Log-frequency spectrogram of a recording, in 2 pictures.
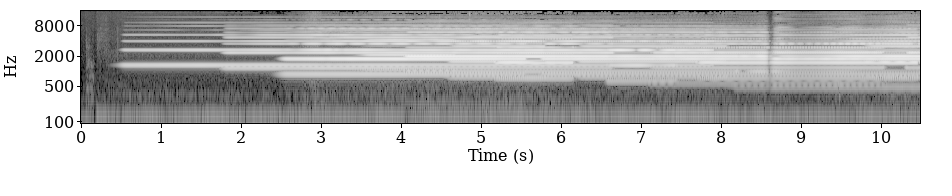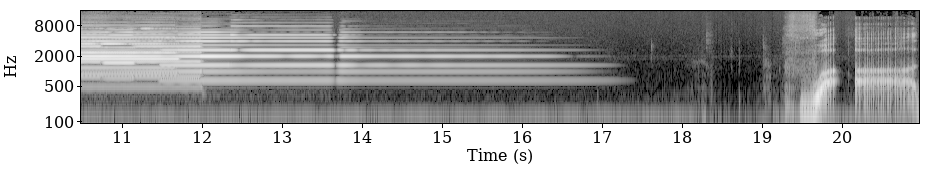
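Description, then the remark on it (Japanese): A sho Japanese mouth organ, its bundled pipes set in a bowl-shaped base decorated with lacquer maki-e showing a phoenix, sustains a shimmering cluster of bright, steady tones for about twelve seconds, the chord shifting slightly before fading away, followed by a brief voice near the end. “確かになんか天から光が降り注いできたような僕初めて生でこのショーの音聞きましたけどいいもんですねとってもこう美しい音色がしますねでこれがヨーロッパに伝わっていって後々アコーディオンやパイプオルガンが生まれるルーツになってるんですよ”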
